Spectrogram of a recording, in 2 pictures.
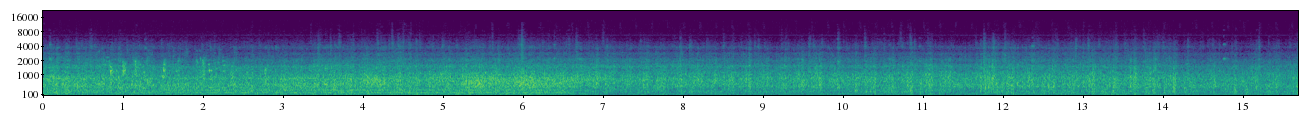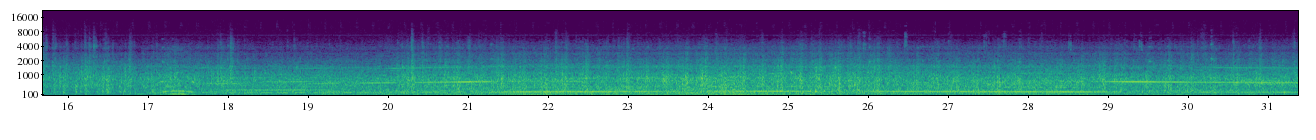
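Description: Diesel railcar running on the line, heard from inside the carriage and sped up five times: a continuous rushing rumble with fast clatter. Steady engine hum runs under it, and in the second half some engine tones rise in pitch.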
